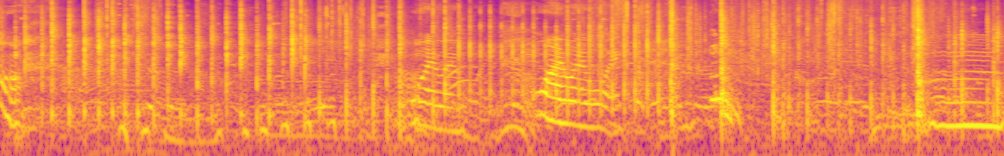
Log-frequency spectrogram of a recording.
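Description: Quick, dense clicking percussion all through, with wordless vocal sounds sliding up and down in pitch over it in short phrases.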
